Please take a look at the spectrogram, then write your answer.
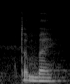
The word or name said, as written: também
